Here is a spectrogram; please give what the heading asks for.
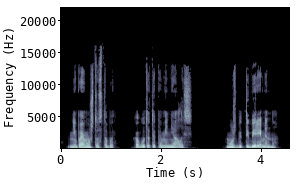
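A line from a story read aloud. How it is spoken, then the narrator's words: Casual everyday tone. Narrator (Russian): Он задал этот вопрос совершенно обыденным тоном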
